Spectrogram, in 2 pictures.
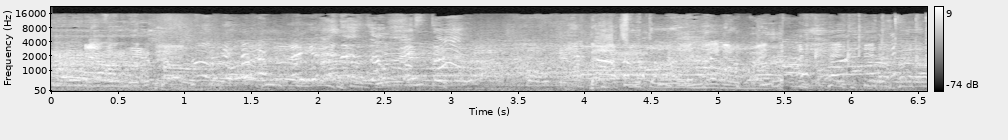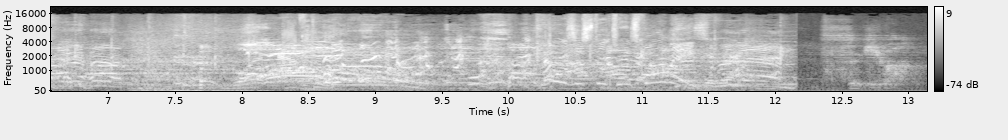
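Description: Several young men cheer and shout excitedly.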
